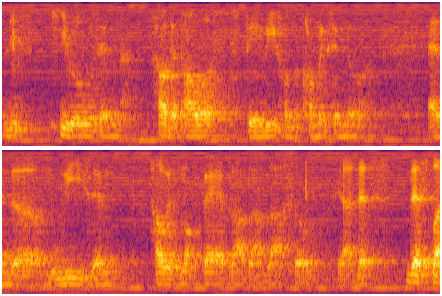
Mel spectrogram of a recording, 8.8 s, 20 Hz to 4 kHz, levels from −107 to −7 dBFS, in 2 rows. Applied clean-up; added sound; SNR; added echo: none; none; none; reverberation time 1.4 s.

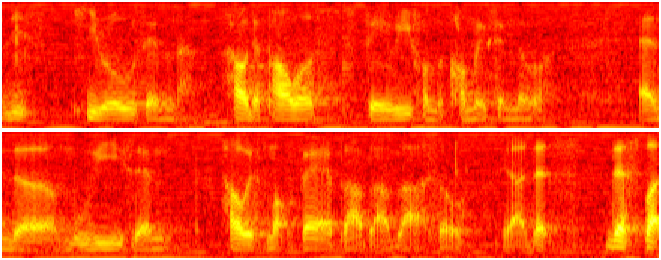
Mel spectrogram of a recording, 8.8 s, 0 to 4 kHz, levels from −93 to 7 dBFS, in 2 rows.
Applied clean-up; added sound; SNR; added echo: none; none; none; none.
